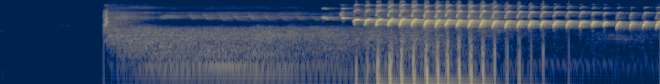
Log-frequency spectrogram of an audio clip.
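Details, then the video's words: A golden-headed weaver gives a soft scratchy buzz, then a quick, even, high trill of pulsing notes that grows louder. "suara manyar kepala emas"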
